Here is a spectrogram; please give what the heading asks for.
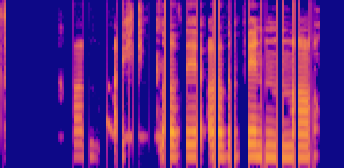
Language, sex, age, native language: Icelandic, female, 9, Icelandic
